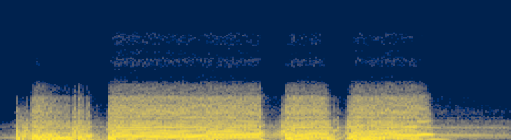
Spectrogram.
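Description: Overdriven electric guitar through an amp's overdrive channel, played in three loud, dense bursts with short gaps, ending in a sustained ringing chord that fades away.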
